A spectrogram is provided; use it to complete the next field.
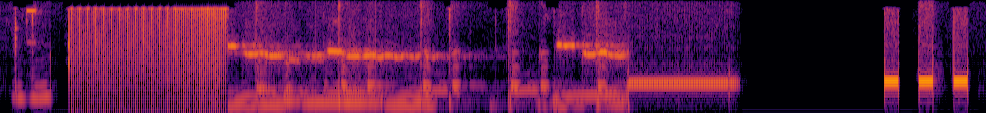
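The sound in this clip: Telephone line tones while a call is being transferred: a harsh buzzing tone, then shifting tonal and voice-like sounds and a steady held tone, followed after a silence by three short, evenly spaced beeps.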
